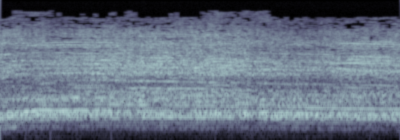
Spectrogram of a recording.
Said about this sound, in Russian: Ребятки, дайте шума!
